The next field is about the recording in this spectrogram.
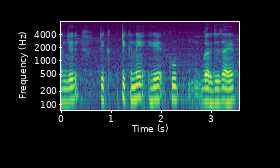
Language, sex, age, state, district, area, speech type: Marathi, male, 18-30, Maharashtra, Kolhapur, urban, spontaneous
